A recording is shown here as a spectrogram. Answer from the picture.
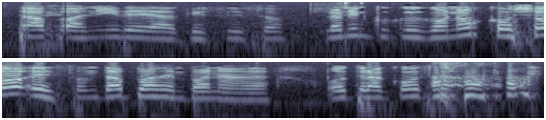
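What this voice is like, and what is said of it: Argentine Spanish accent. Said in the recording (Spanish): “¿ ... sos argentina? ... Se nota. ... Acento, ¿eh?”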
